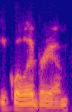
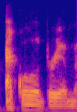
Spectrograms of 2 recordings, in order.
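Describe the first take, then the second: First: The word is said in its everyday pronunciation. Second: The word is said in the film's pronunciation.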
